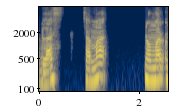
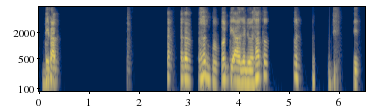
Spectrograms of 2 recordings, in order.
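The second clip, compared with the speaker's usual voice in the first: voice breaking up; slower than usual. Real, not acted. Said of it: "suaranya putus-putus".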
